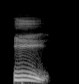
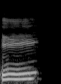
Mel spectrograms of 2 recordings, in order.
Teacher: थोड़ी मुंह से निकलेगी ज्यादा नाक से निकलेगी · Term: अनुनासिक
